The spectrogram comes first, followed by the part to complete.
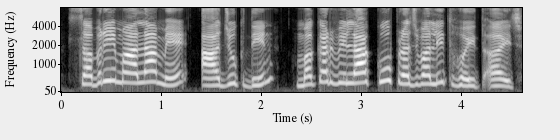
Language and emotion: Maithili, neutral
